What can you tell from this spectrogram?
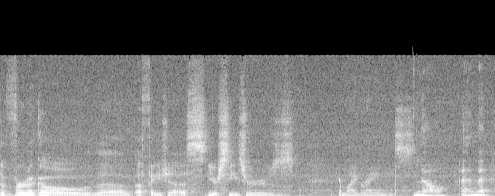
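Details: Adult male speaker; normal speech.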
